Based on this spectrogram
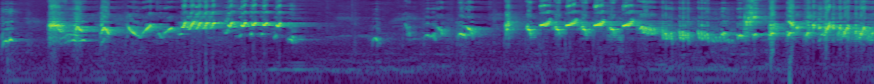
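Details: Greater green leafbird, a kept bird, in a full isian song packed with imitated phrases: loud, rapid sequences of bright whistles and chattering slurs that swoop up and down, broken by one short quiet gap.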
